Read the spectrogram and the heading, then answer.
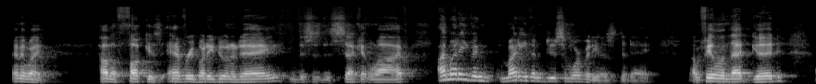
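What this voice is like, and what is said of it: Raspy voice. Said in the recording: “Excuse the voice. It sounds a little raspy. ... Anything below 70 degrees causes my voice to get like this ... it seemed like I got a little raspy.”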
